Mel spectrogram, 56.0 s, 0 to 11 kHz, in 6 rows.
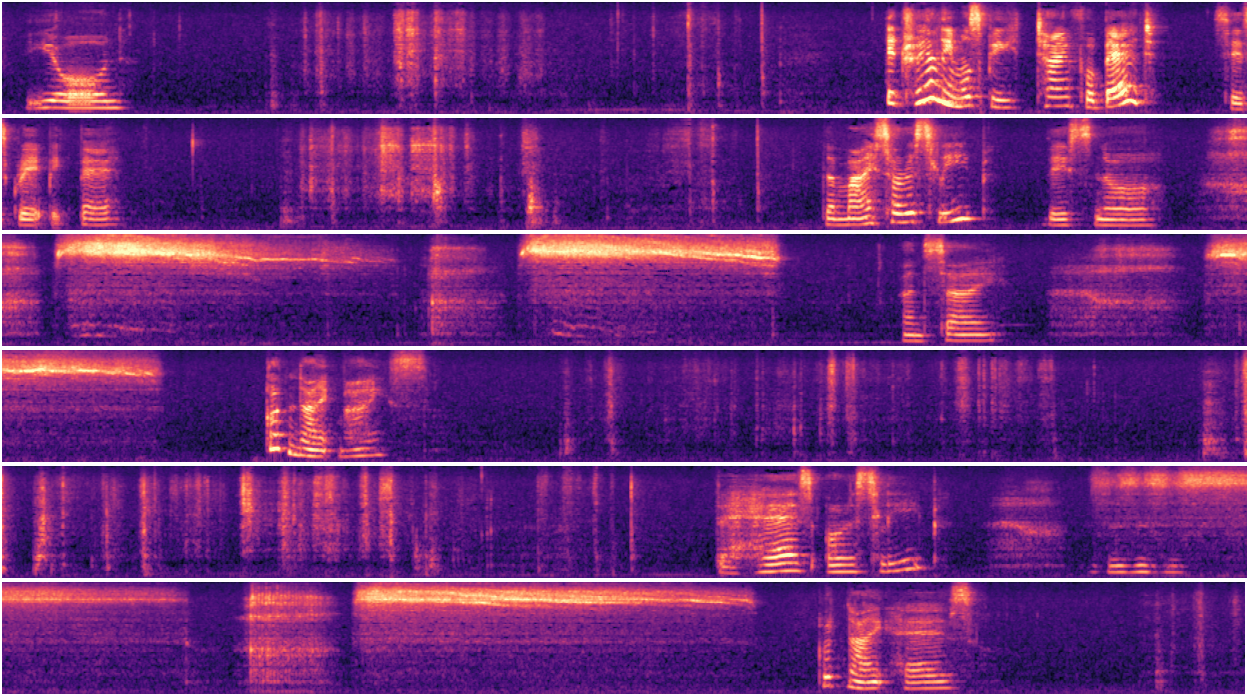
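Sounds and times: person hissing zzz: 18.5s - 21.6s, 22.6s - 24.6s, 27.7s - 29.2s, 45.6s - 52.4s
woman snoring: 48.5s - 49.2s.

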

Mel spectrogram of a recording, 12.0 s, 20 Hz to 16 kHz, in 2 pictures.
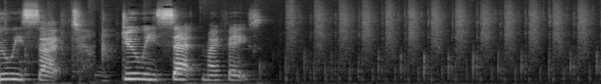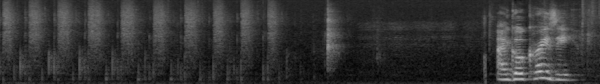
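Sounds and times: loud spray puff: 2.8s - 8.9s
spray bottle spritzes: 2.8s - 9.0s.

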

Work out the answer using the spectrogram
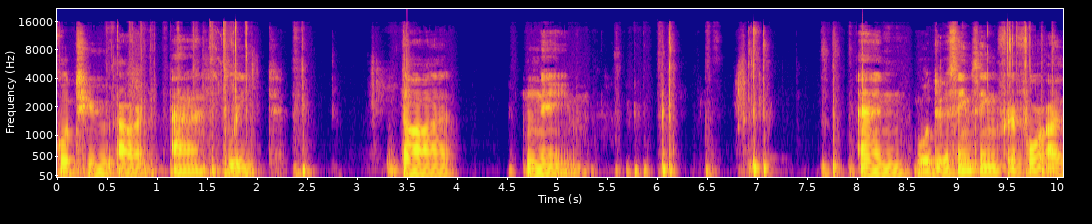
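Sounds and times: computer keyboard typing: 0.3s - 2.8s, 5.6s - 8.1s.

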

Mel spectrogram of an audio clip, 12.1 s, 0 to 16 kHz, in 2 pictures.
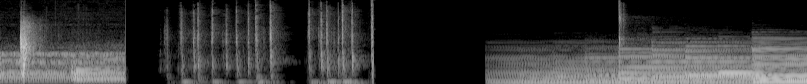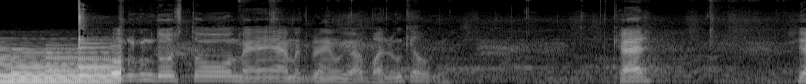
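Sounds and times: computer keyboard typing: 1.2s - 2.8s
intro music: 3.7s - 7.0s.

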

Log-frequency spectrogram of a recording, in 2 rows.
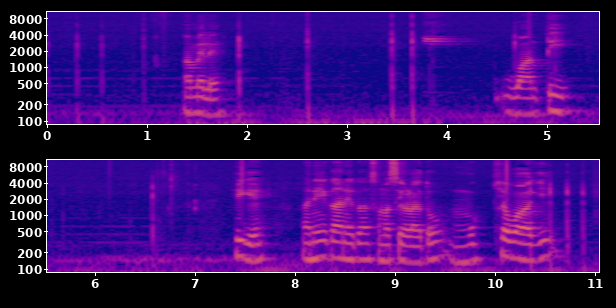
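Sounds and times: stylus tapping on tablet: 0.0s - 7.0s, 10.0s - 11.0s
steady low hum: 0.0s - 11.0s.

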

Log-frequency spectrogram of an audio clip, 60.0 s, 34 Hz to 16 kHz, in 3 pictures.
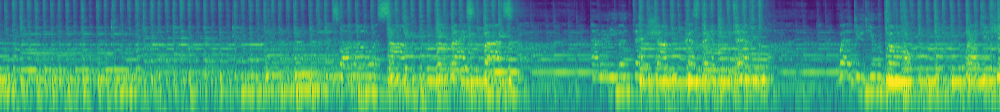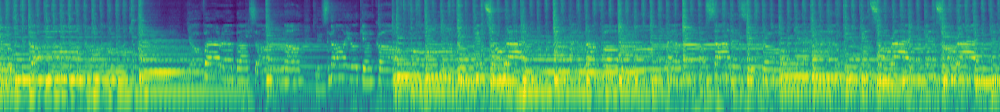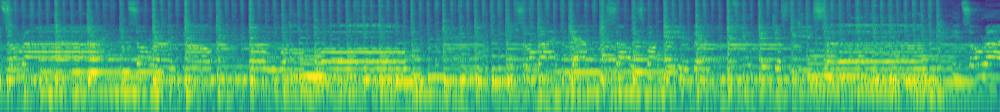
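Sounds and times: classical guitars playing: 0.0s - 26.8s, 27.6s - 60.0s.

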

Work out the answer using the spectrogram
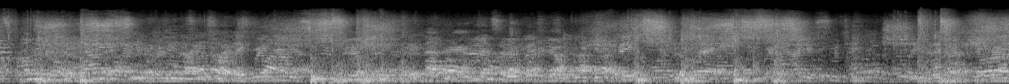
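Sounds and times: indistinct chatter in echoing room: 0.0s - 10.0s.

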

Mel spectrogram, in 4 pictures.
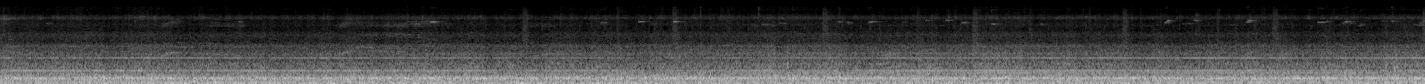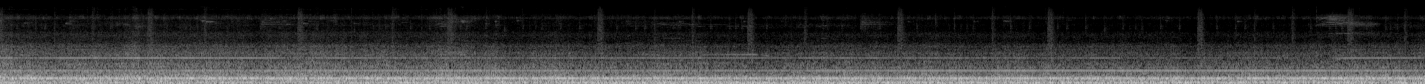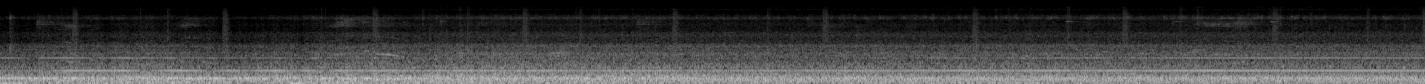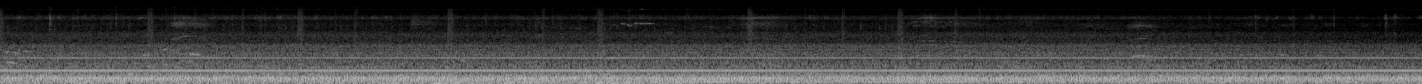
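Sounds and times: jet engines rumbling: 0.0s - 56.9s
steady hum: 0.0s - 56.9s.

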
